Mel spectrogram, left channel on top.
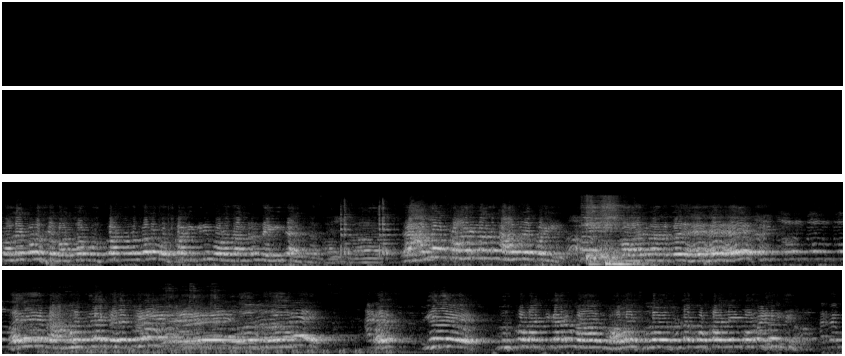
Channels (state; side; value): silent; left; digital silence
